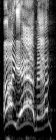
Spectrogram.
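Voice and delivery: eager heavenly bragging, voice up; excited testimony. Acted. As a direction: act out a martyr proudly telling his story. Stephen testifying in heaven, imagined.

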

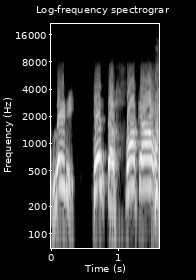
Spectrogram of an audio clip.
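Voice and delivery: very high, drawn-out mock yell; exasperated yell. Club cleaner to customer who won't leave, hammed-up exasperated yell. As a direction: imitate a fed-up cleaner hollering at a customer.

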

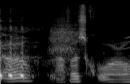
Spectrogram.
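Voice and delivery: low, soft, chuckling; mock elder. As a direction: chuckle it knowingly. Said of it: "he's just like".

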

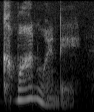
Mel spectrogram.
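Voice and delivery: whisper, urging yourself to let it go; soft, breathy nudge to yourself; whispered self-pep talk. Retold or imitated. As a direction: whisper to yourself mid-walk, coaxing yourself to calm down. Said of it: "I'm like".

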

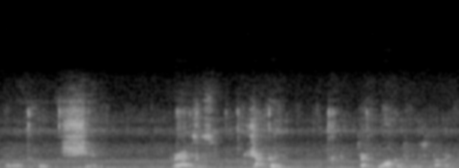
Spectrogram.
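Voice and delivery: low, hushed storytelling; quiet, creeping dread; hushed suspense. A narrator's reading. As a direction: drop almost to a whisper for suspense. Suspense build in creature story.

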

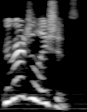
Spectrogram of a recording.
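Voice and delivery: Congratulations. said high and sharp; Belle's cutting quip. Retold or imitated. Belle cutting down the villain with a high Congratulations. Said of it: "She's like".

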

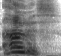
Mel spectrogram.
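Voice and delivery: very loud, high HUMMUS after guttural choking; exaggerated gagging pronunciation. Mocking how every word is said, gagged "hummus". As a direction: hack and retch, then blurt "hummus". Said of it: "act like they just sucked".

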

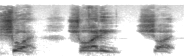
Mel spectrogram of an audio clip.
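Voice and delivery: a local greeting a Texan the DC way, slow and drawn out; DC street accent. Retold or imitated. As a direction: stretch out "Shorty" like a local from around DC. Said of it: "That's how they talk out there".

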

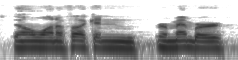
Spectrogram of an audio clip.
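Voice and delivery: ordinary delivery

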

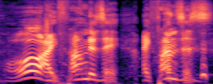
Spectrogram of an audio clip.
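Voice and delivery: high, loud mock-German scientist; horrible German accent. German scientist announcing his gene discovery, excited bad German accent. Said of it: "That's a horrible German accent".

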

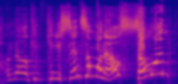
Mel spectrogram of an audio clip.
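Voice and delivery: high, loud plea climbing to the end; mock pleading. Preacher as Moses begging God, mock desperate plea. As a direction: beg off, voice shooting up on the last word.

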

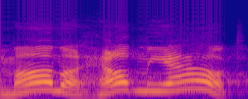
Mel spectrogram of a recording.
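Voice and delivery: high, wailing plea; boy on the floor still crying for his mother; crying child. Retold or imitated. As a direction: call out for mama through tears. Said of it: "He's on the floor crying".

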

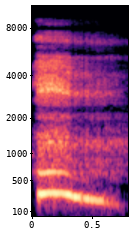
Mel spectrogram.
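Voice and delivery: sharp mock gasp; a loud theatrical gasp; shocked gasp. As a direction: gasp as if scandalised.

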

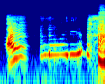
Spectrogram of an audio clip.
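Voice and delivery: high, slow, sheepish admission. Retold or imitated. Caught lying about Haiti, high sheepish admission. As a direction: squeak out the confession slowly.

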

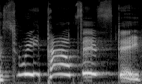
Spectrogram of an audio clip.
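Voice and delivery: high-pitched disbelief; outraged. Real, not acted. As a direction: squeal the price in shock. Horrified at a pricey shop box.

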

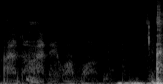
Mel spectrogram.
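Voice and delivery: ASMR whisper. Pretend. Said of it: "ASMR bit".

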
